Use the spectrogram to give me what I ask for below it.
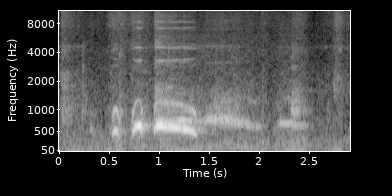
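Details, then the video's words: Spotted dove giving a soft coo phrase: two short quiet notes, then a longer, louder coo that slides downward and trails off. A faint further note follows in a quiet background. "chim cu thổ"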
